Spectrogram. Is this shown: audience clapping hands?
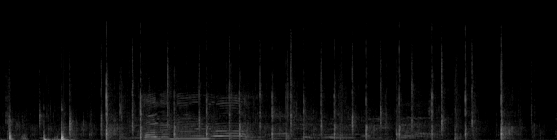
yes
